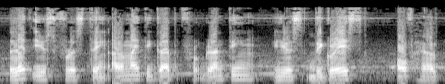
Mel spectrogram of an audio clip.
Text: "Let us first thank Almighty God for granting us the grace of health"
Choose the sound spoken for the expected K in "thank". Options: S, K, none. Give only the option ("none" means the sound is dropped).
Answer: none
